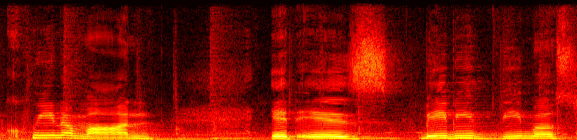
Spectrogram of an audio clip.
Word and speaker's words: Kouign-Amann: making a recipe that is as difficult to pronounce as it is to make it is called Queen Aman it is maybe the most delicious pastry I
